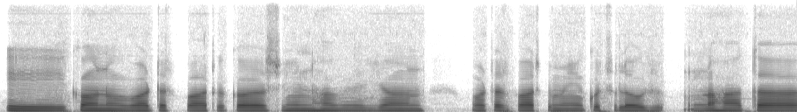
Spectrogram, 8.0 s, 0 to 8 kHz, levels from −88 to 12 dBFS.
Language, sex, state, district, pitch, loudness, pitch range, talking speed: Bhojpuri, male, Uttar Pradesh, Deoria, 130 Hz, -19 LUFS, 125-130 Hz, 105 wpm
